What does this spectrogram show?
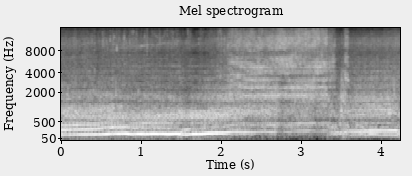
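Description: A 4x4 race vehicle's engine running hard, its pitch climbing slowly with small dips, with a short click about three and a half seconds in.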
